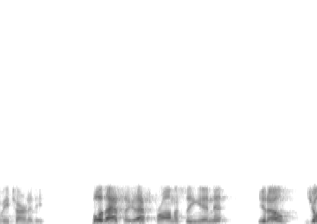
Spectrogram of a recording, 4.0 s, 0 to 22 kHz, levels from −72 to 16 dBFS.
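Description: No faults: the speech arrives over a Speex path at 15 kbps, band-limited to roughly 250 Hz to 3.6 kHz with nothing above 3.8 kHz, and shows light codec damage.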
